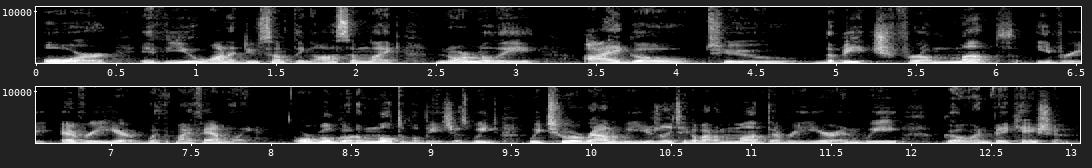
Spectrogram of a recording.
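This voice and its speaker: A man's voice: a little high, sing-song, fairly quick, hardly any pauses. A middle-aged man hosting a business podcast, talking in an upbeat, affirming way. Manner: upbeat, affirming, laughs easily. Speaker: podcast host. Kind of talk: casual interview talk.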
